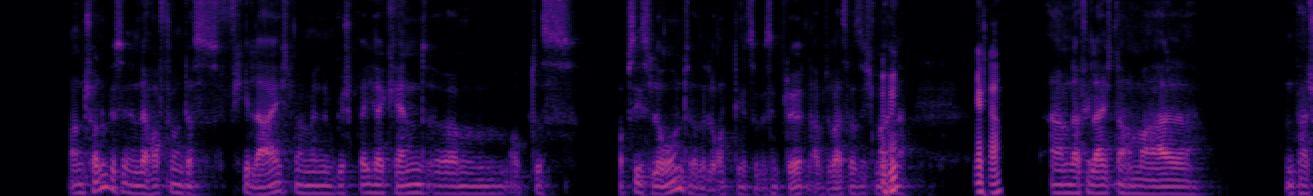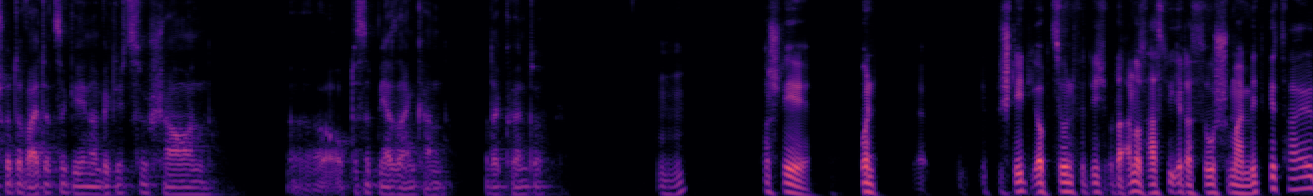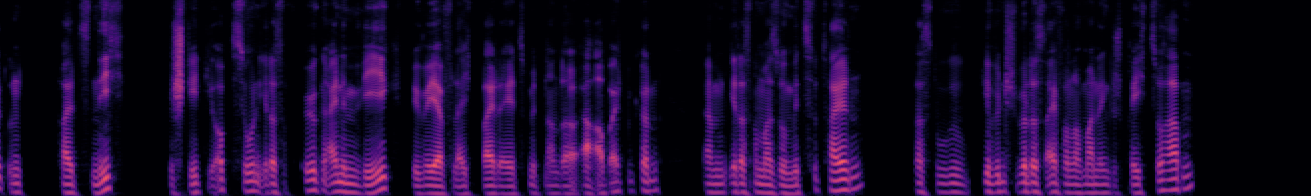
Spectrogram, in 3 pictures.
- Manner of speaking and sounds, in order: none
- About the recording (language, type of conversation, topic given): German, advice, Wie kann ich die Vergangenheit loslassen, um bereit für eine neue Beziehung zu sein?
